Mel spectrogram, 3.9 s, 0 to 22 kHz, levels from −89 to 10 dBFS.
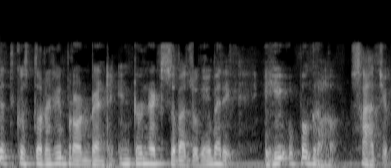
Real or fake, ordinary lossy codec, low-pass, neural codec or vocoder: fake; none; none; codec, 16 kHz, 4 kbps, X-Codec, HuBERT features, trained on general audio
